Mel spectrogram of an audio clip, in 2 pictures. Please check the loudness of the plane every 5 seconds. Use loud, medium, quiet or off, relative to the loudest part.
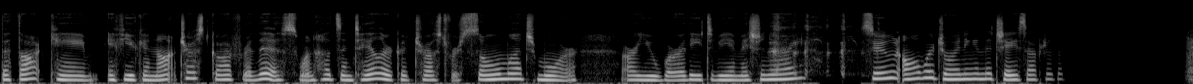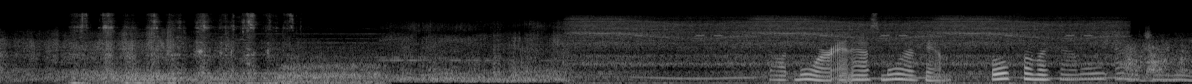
off, off, loud, loud, loud.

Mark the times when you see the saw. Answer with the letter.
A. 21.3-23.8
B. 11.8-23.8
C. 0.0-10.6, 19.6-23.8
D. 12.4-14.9
D.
